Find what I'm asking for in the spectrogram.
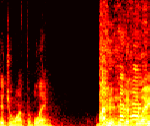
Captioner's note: laughing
